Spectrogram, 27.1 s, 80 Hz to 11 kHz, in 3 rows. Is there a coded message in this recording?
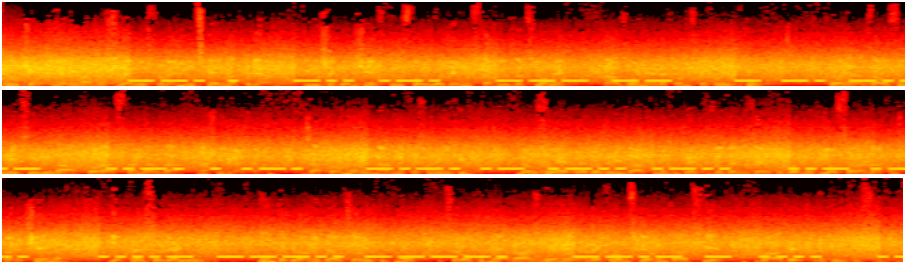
Yes: Morse code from 1.2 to 27.1 s, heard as a keyed tone, hand-sent with a paddle, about 14 wpm, 860 Hz, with radio static. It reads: GE DR OM TNX FER CALL UR 489 QTH …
